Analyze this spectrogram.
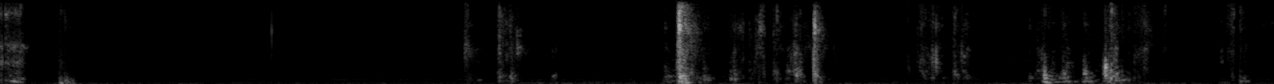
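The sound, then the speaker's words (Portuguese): Someone rummages for a pen to write down a protocol number during a phone call: irregular bursts of clattering, scraping and light knocks, with short pauses between them and a busier cluster of handling noise toward the end. “Um momento, eu tô pegando aqui uma caneta.”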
